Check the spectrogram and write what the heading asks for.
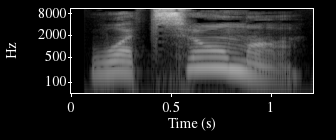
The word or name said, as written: Wautoma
